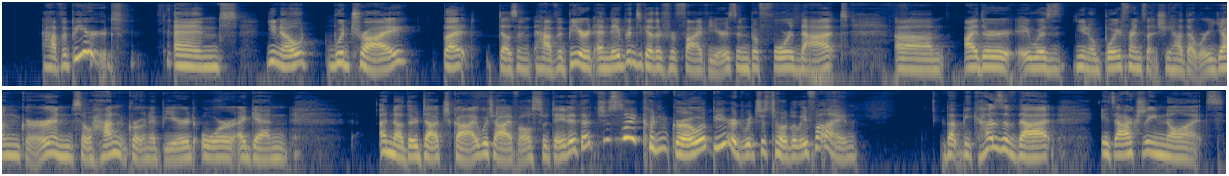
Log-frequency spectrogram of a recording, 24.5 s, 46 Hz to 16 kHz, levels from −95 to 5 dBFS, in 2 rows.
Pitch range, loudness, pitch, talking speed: 155-205 Hz, -23 LUFS, 175 Hz, 170 wpm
